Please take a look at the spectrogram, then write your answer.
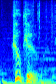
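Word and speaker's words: Koekkoek: This player's name is pronounced Slater Cuckoo.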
